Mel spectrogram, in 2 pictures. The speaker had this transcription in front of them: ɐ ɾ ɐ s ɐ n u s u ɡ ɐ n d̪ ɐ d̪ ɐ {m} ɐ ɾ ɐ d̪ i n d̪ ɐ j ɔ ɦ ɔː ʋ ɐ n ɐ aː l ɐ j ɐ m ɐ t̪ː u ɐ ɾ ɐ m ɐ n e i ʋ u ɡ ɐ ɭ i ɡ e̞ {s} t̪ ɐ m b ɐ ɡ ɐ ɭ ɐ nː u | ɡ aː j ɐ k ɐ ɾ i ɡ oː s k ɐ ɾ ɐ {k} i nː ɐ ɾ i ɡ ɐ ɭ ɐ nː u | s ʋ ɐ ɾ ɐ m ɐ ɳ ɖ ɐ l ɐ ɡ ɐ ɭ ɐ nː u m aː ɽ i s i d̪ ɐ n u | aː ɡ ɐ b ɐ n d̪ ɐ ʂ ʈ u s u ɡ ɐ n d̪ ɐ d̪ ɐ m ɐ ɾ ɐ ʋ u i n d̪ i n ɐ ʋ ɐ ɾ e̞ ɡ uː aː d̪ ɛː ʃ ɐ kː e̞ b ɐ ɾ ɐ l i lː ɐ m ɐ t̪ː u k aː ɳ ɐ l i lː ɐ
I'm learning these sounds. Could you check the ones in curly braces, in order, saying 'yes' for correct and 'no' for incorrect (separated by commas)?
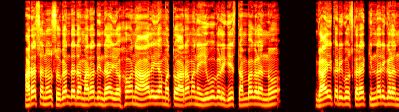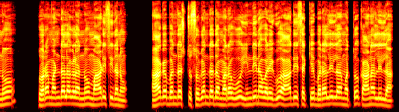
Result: yes, yes, yes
